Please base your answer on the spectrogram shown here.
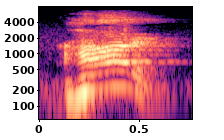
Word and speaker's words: Hodder: No, it's Hodder, double D.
